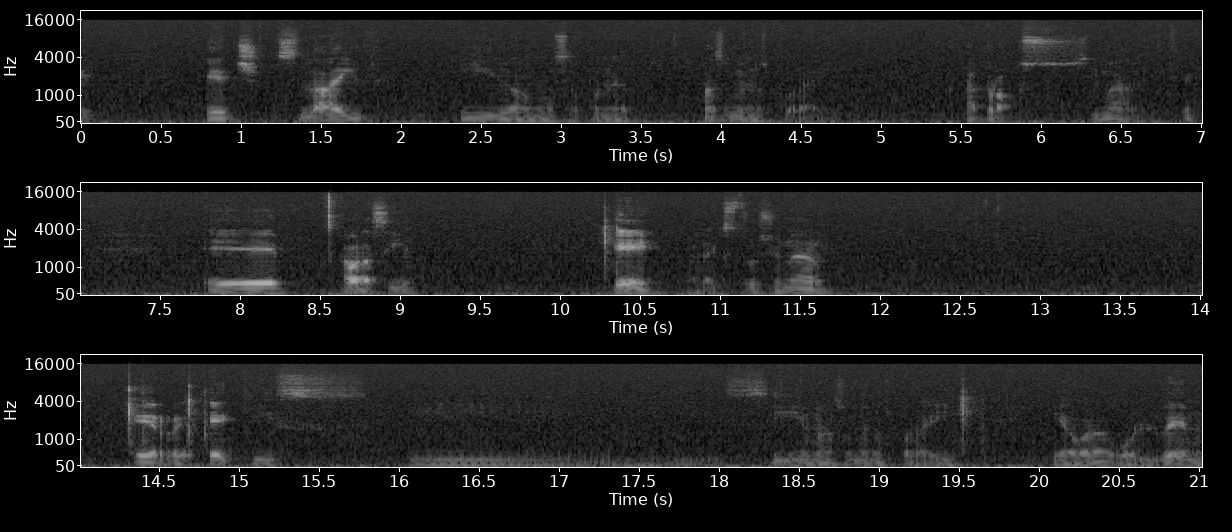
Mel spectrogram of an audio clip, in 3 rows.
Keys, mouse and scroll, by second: 1.0 click, 3.5 click, 3.8-5.5 middle drag, 6.5 click, 7.7 right click, 8.1 middle click, 10.1 e, 12.5 click, 14.2 r, 14.5 x, 18.3 click, 19.4 e.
